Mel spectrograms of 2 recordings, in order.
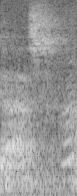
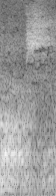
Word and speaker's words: ass: He once told me, he goes, James, say ass. It's not arse, it's ass. You say it like the rest of the world.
